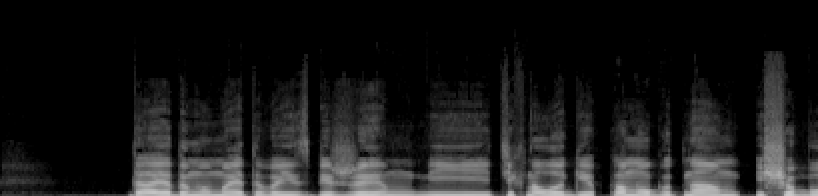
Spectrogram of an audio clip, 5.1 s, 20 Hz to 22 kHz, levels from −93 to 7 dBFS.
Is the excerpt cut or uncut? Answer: cut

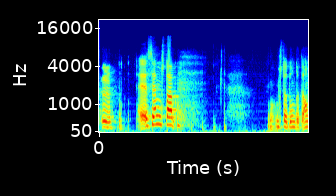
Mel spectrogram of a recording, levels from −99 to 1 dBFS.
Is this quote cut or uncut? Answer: uncut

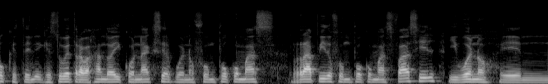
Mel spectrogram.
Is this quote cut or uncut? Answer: cut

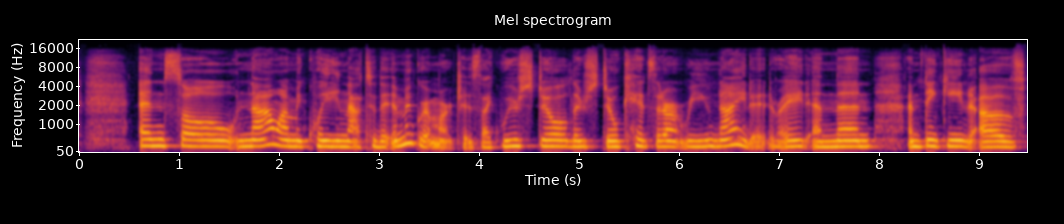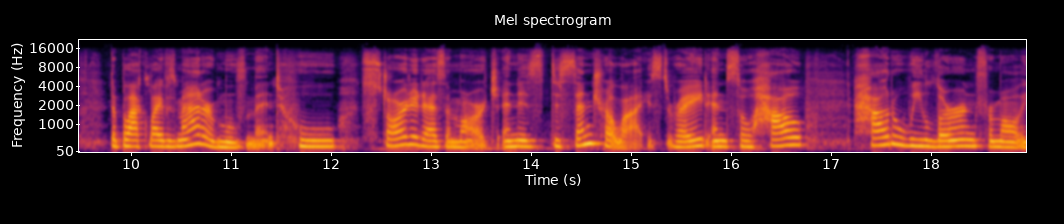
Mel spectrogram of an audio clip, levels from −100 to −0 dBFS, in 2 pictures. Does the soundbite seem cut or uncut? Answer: uncut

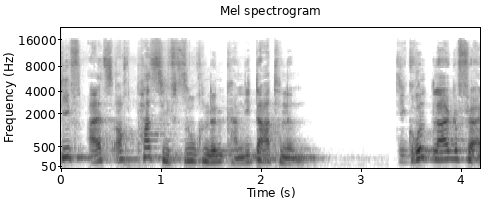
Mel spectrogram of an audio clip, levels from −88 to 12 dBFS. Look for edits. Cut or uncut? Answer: uncut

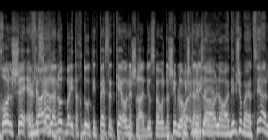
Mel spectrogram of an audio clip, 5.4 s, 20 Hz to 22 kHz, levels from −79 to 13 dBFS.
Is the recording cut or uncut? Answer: cut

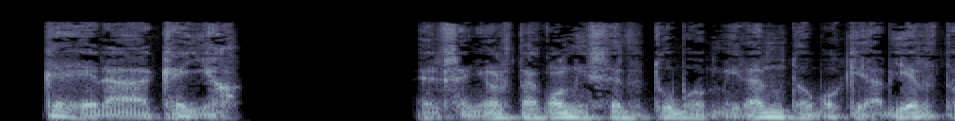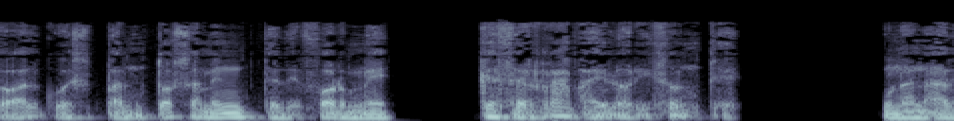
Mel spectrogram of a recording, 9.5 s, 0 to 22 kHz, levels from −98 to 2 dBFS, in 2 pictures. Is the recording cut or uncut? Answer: uncut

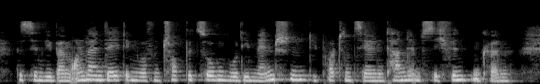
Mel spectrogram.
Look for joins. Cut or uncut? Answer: uncut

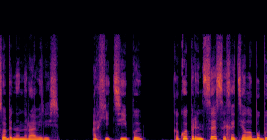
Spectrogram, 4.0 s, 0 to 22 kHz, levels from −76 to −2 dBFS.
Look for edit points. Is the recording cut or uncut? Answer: uncut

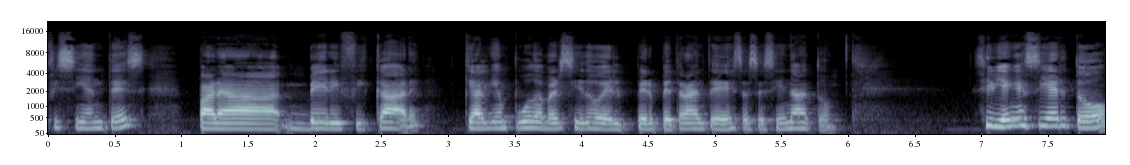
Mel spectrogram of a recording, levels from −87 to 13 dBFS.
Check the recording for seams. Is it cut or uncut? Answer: uncut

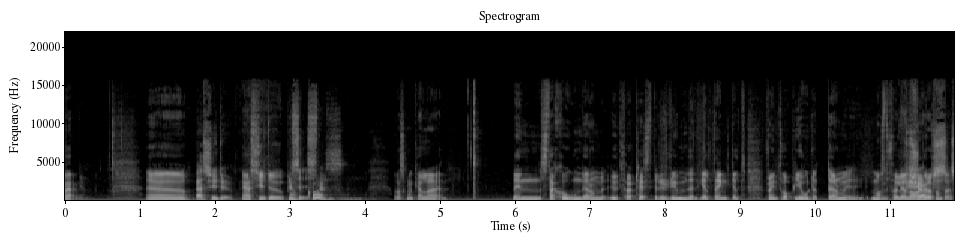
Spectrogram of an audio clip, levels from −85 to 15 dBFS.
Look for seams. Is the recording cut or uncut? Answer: cut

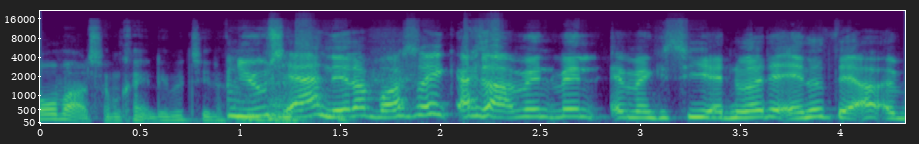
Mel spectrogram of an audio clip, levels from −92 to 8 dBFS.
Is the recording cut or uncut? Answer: cut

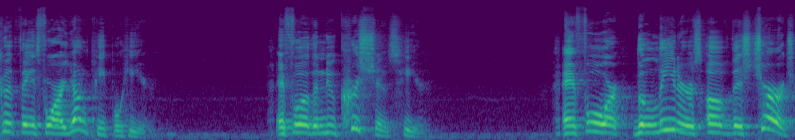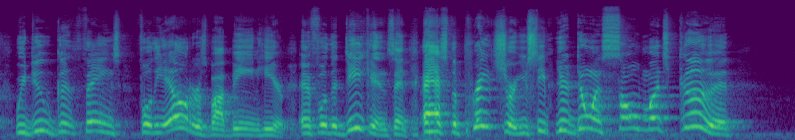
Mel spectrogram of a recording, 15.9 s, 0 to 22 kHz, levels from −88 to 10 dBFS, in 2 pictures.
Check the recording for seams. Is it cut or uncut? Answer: cut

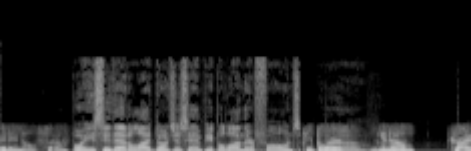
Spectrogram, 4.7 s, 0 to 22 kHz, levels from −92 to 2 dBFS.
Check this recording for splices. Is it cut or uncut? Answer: cut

